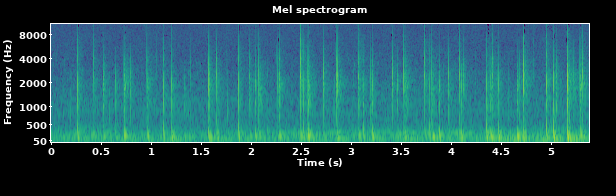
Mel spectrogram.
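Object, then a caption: Cardboard box tapped with fingernails. Long acrylic nails on both hands tap rapidly across a hollow, long rectangular printed cardboard box (diamond art kit packaging) lying on a table. About thirty quick, clicky taps have bright crisp tops over a soft, hollow low thump. Each tap dies away almost instantly.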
